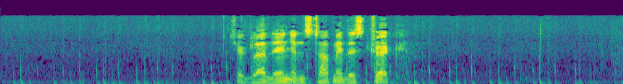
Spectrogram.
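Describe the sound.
Horse hooves gallop in a quick, steady rhythm on a dark trail, heard with an ear to the ground, moderately loud, while a man speaks briefly over them partway through.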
